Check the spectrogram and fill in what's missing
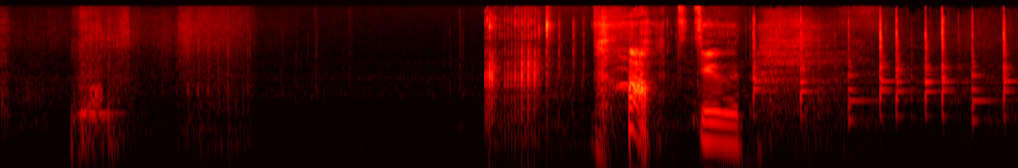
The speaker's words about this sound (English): I got to fart. Yeah. Let it rip.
